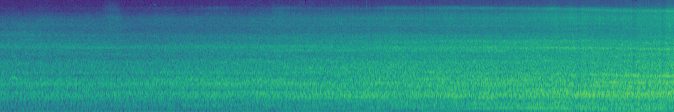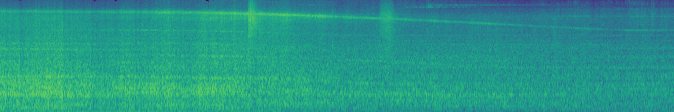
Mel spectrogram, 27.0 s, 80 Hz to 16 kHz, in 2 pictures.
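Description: Freightliner Class 66 diesel locomotive's two-stroke V12 engine working as it pulls an engineers' train past, growing louder as it nears and passes. The flat wagons then roll by with sharp clicks over rail joints and a thin high squeal from the wheels that falls slowly in pitch.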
